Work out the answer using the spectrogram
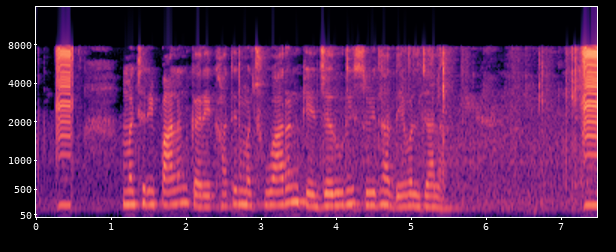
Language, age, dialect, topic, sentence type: Bhojpuri, 31-35, Western, agriculture, statement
